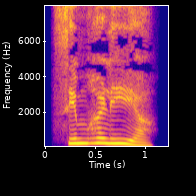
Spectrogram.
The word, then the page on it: ಸಿಂಹಳೀಯ: simhaḷīya; Kannada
